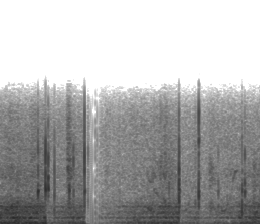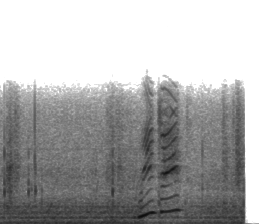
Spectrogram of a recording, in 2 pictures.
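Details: Pet guinea pigs anticipating food: a person talks softly over rustling and hiss, then a sudden loud, sharply rising squealing wheek and a second higher squeak break in near the end.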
